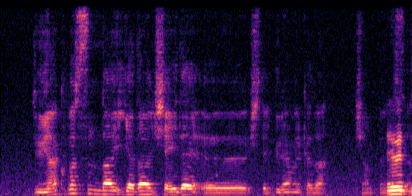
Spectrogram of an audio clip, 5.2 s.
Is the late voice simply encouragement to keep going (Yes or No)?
No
